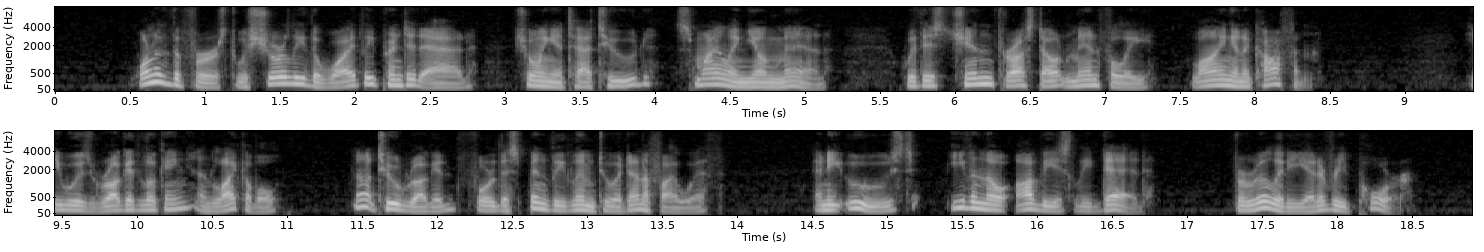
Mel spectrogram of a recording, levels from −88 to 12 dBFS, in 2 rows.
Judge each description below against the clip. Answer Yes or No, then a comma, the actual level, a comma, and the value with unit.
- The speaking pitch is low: Yes, low, 130 Hz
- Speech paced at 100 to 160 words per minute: No, average, 170 wpm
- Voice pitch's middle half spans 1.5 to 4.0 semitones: No, average, 5.3 semitones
